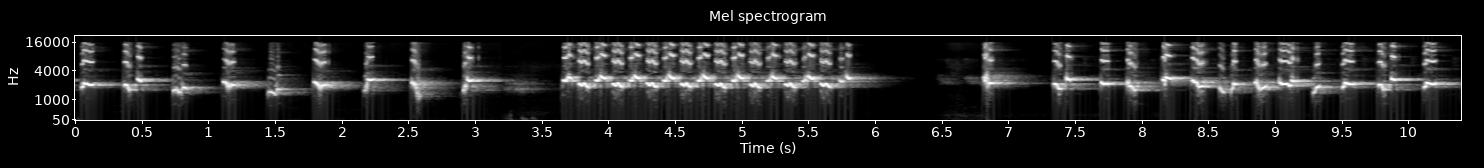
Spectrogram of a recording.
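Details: Yellow-vented bulbul lure song featuring a long trill: swooping whistled phrases, then a fast, even rattling trill of about two seconds, a short gap, and a hurried stream of chirpy whistles.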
